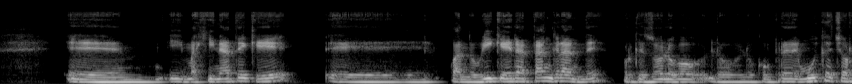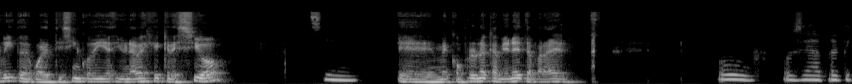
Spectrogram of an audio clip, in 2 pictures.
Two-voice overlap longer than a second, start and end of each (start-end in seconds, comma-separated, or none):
none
